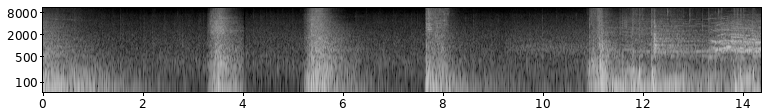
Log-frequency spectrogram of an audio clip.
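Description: Dramatic whoosh-and-hit sound effects for slow-motion martial-arts kicks, five heavy strikes a second or two apart, each swelling and dying away. Near the end a crowd breaks into cheering.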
